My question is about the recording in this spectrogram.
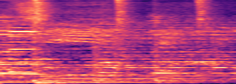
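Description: Gospel music: a choir singing sustained notes over a strong bass line.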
